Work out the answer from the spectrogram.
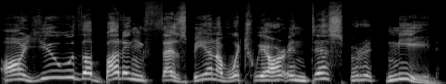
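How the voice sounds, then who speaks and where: Elderly thespian, flamboyant, bellowing, high pitch, theatrical, storybook. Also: male voice, sing-song, measured pace, dry recording, clean studio sound. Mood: grand, effusive. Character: flamboyant, grandiose old male stage actor.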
